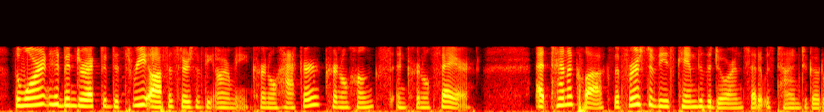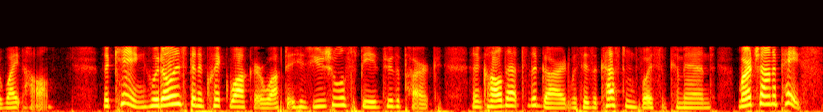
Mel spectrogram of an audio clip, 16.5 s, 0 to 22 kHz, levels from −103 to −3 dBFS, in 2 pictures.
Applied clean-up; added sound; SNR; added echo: none; none; none; none.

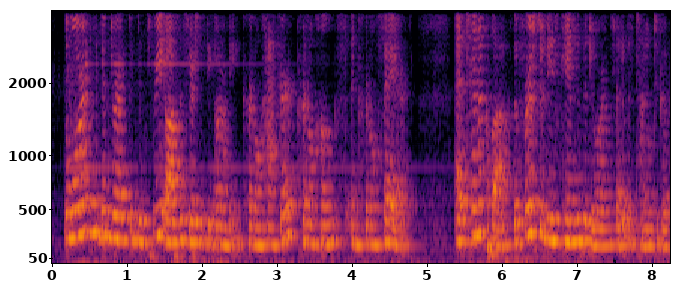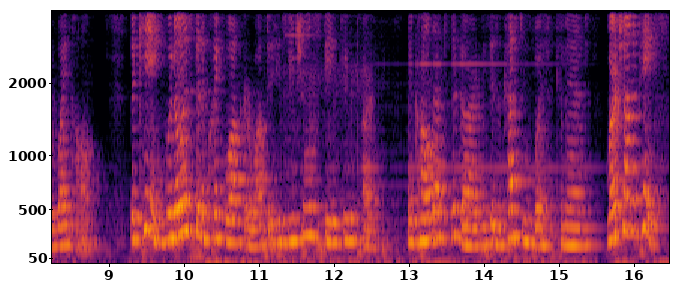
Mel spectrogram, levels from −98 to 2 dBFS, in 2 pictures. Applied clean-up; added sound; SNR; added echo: neural separator model SepFormer DNS4.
